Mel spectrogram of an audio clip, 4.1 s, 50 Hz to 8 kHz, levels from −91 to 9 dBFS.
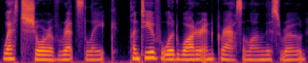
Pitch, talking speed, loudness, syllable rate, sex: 175 Hz, 190 wpm, -18 LUFS, 4.6 syllables/s, female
